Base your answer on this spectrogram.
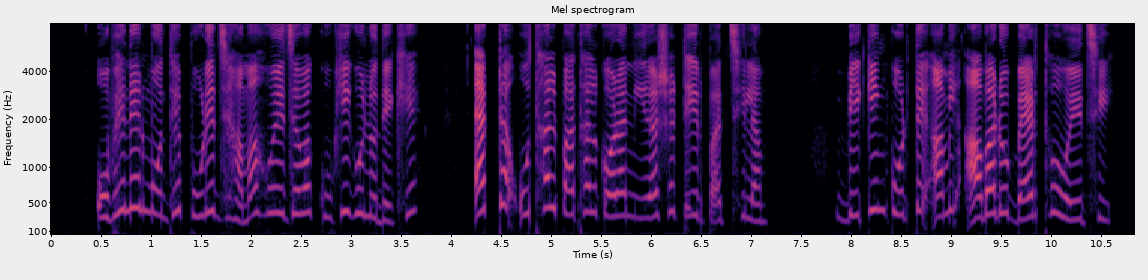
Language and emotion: Bengali, sad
